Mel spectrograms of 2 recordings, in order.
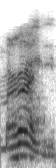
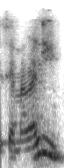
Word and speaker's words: Magali: por ejemplo, a mí, yo me llamo Magali, ¿no? Pero tenía un profesor suizo que me decía Magali. Entonces, él no pronunciaba bien mi nombre y continuamente decía Magalí, Magalí. Entonces, yo tenía que, ya todavía muy chiquilla, yo tenía que decidir o soy Magalí o soy Magalí, ¿no?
